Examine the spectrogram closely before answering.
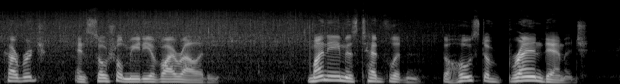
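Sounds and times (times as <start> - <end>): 
speech: 0.0 - 2.3, 3.1 - 6.0
faint crackling hiss: 0.0 - 6.2.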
